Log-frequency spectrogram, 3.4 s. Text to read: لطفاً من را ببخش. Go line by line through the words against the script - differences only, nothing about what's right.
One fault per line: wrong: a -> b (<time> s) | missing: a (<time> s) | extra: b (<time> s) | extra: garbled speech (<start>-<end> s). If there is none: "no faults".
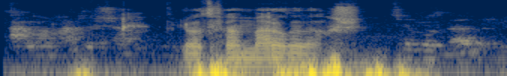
no faults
